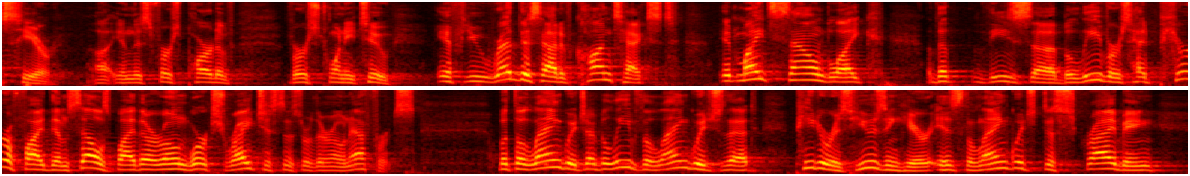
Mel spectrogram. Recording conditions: large echoing room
